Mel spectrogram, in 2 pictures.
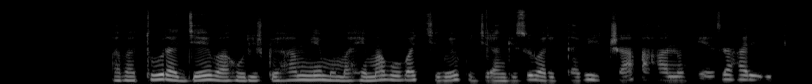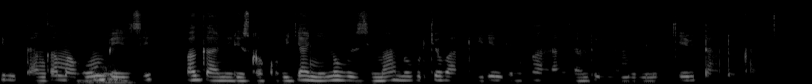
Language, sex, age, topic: Kinyarwanda, female, 18-24, health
